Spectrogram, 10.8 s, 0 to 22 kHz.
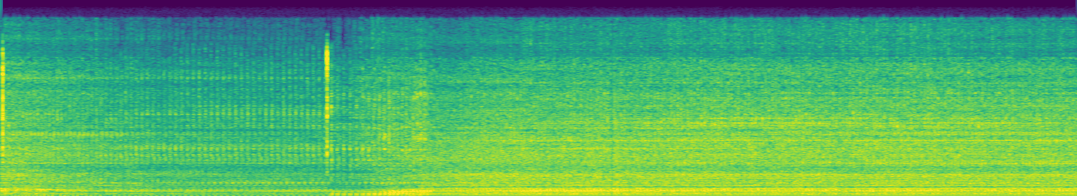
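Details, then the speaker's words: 1980s Kawasaki GA2300A 2300-watt generator, single-cylinder, after repair: it settles from a lower pitch into a steady, even beat with no misses or knocks. Normal running. "Look at that. That's awesome. The old girl runs."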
